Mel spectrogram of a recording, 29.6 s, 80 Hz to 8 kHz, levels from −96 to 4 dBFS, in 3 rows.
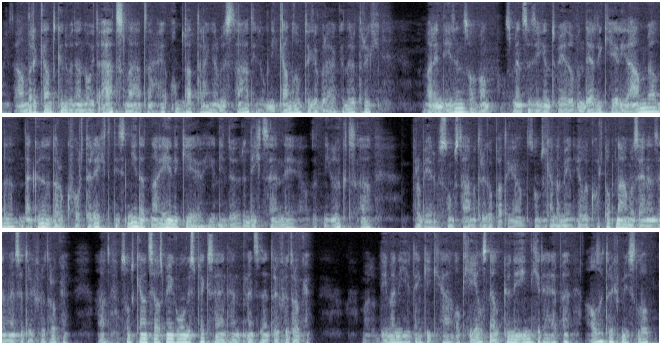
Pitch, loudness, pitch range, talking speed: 90 Hz, -21 LUFS, 75-100 Hz, 235 wpm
